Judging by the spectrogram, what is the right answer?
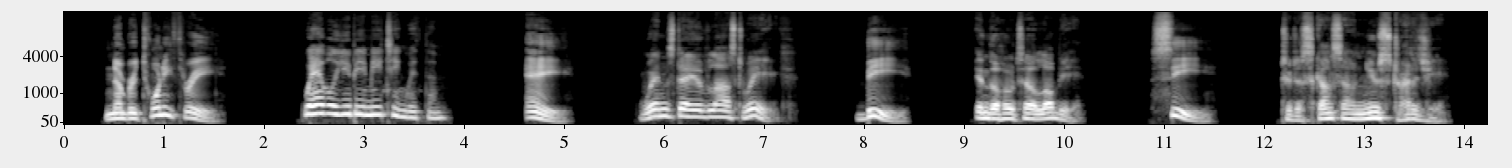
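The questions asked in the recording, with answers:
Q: Where will you be meeting with them?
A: B: In the hotel lobby.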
